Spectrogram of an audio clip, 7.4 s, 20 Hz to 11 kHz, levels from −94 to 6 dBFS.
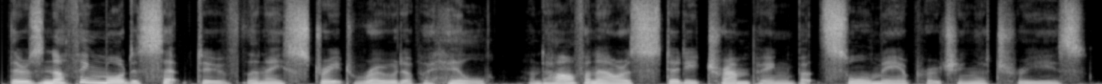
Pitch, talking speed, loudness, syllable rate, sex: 185 Hz, 195 wpm, -20 LUFS, 4.8 syllables/s, female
